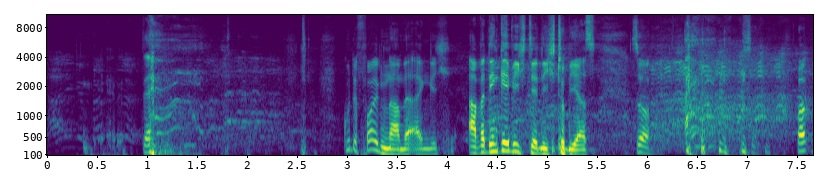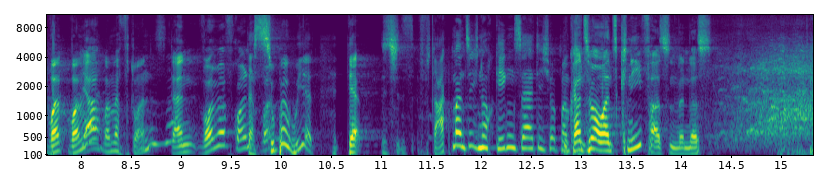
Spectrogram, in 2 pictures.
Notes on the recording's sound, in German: live aus dem Schlachthof in München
